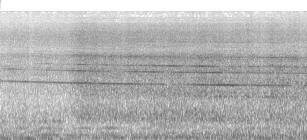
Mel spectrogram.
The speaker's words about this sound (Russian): Самолет останавливается. Капитан. Обычная посадка. Ничего особенного.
